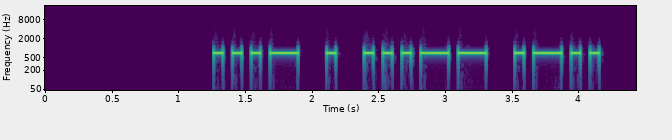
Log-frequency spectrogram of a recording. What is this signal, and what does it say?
Morse code, heard as a keyed tone, about 17 wpm, 700 Hz. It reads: VE3L
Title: DXCC-100 Call Signs - 4 Characters - Repeated 3x - 17wpm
